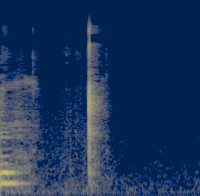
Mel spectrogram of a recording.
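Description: The end of a drawn-out spoken 'um', then a single sharp click just under a second in.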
